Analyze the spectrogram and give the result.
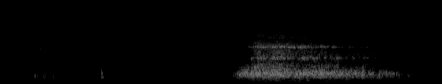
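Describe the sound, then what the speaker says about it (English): Breathing during a guided breathing exercise: a soft, airy exhale fades out, then after a short pause a louder, longer, close inhale lasts about two seconds, with no talk. "Breathe out, and then breathe in."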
